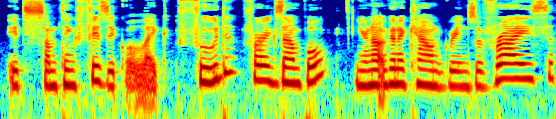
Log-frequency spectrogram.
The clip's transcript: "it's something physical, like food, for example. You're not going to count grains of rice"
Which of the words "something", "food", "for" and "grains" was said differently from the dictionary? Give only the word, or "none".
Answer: none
